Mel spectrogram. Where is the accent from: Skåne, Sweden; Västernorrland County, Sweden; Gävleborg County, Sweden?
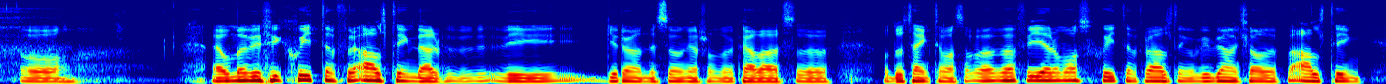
Västernorrland County, Sweden; Näsåker; Jag växte upp i en liten by i Norrland som heter Näsåker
